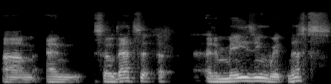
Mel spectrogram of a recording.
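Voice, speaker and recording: A man with an English accent, medium pitch and fairly even intonation. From England. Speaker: missionary. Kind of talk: interview. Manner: halting.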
